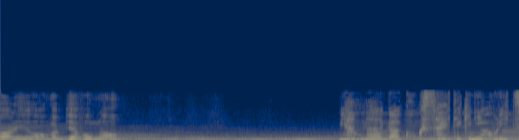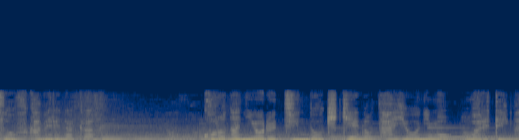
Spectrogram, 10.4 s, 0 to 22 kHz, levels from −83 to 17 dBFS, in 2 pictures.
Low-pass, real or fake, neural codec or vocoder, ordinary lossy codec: none; real; none; none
